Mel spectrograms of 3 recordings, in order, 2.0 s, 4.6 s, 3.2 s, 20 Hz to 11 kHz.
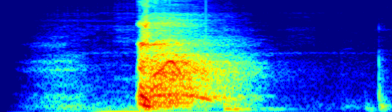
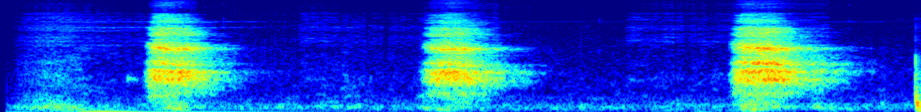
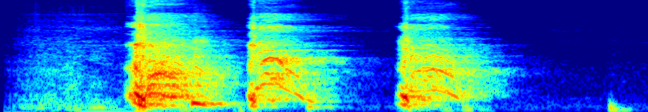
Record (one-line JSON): {"cough_length": "2.0 s", "cough_amplitude": 32768, "cough_signal_mean_std_ratio": 0.38, "exhalation_length": "4.6 s", "exhalation_amplitude": 11357, "exhalation_signal_mean_std_ratio": 0.41, "three_cough_length": "3.2 s", "three_cough_amplitude": 32768, "three_cough_signal_mean_std_ratio": 0.43, "survey_phase": "beta (2021-08-13 to 2022-03-07)", "age": "45-64", "gender": "Male", "wearing_mask": "No", "symptom_cough_any": true, "smoker_status": "Never smoked", "respiratory_condition_asthma": false, "respiratory_condition_other": false, "recruitment_source": "REACT", "submission_delay": "1 day", "covid_test_result": "Negative", "covid_test_method": "RT-qPCR", "influenza_a_test_result": "Unknown/Void", "influenza_b_test_result": "Unknown/Void"}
